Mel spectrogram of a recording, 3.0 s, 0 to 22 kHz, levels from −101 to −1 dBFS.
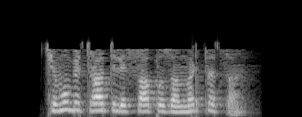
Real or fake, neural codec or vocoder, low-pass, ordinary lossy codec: fake; vocoder, 44.1 kHz, 128 mel bands, Pupu-Vocoder; 19.8 kHz; AAC, 16 kbps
